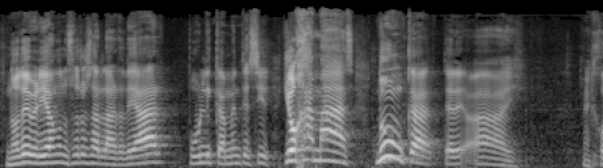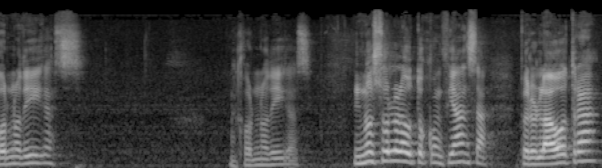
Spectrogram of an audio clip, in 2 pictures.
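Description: A man's voice: sits high, a little mellow, smooth. A male pastor delivering a dramatic sermon, acting out scripture and firing rhetorical questions at the congregation.

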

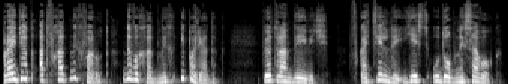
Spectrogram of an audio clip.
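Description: A wry, calm professor explains things drily in an audiobook scene, voiced by a woman narrator. His tone is level and ironic. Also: medium pitch, moderate pace, no echo, studio quality, lightly acted. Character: dry ironic man, a professor.

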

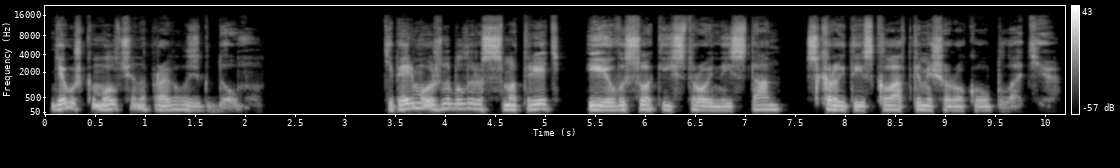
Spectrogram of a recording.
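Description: A man narrating a dramatic story in a steady, measured storybook reading. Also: mid-range voice, creaky, no room sound, clean studio sound. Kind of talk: audiobook narration.

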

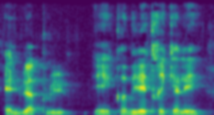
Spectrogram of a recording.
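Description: A man's voice: mid-range voice, sing-song, a little fast, vocal fry, a little mellow. A man reading aloud, putting on the voice of a bold, cheeky red-haired young showgirl who scolds and teases. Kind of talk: audiobook reading.

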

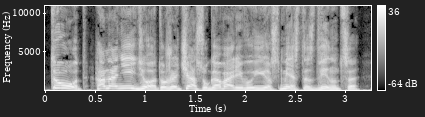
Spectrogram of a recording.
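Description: A man's voice: medium pitch, animated, slightly rough, no room sound, clean studio sound, voice pushed up. A man voicing a frantic young film-crew man who hurries and bosses people around. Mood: shouting back. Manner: hurried, pushy, nervous.

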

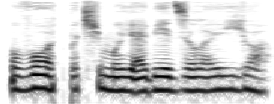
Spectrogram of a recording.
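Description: A woman reading an audiobook and voicing an old, half-mad grandmother who sees spirits, speaking lower and slower in a hushed tone. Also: little pitch movement, no echo, clean studio sound. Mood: eerie, cryptic. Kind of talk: audiobook character voice.

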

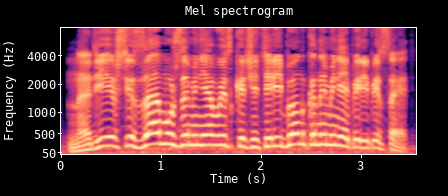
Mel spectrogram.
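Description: A man reading a story aloud, voicing a cocky young man who poses as a creepy maniac and talks in quiet, menacing, whispery tones with sinister chuckles. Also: a bass voice, slow, soft background music, voice pushed down, heavily acted. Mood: scolding.

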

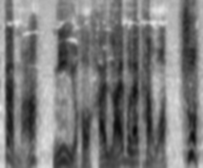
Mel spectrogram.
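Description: A man shouting as a furious male prisoner. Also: on the high side, sing-song, normal speed, breathy edge, dry recording, full character voice. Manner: shouting, menacing demands.

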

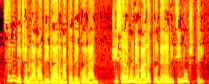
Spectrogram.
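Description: A woman reading aloud, voicing a male militia commander who shouts slow, forceful orders to exhausted troops. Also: a little high, husky. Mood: rousing, commanding.

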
